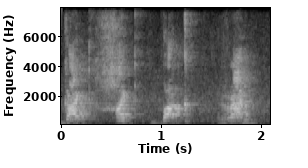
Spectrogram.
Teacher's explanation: The cat vowel is made with the mouth quite wide open and the tongue low and forward almost like you're starting to smile while you say it. The cut vowel is more central, more relaxed, shorter, almost like a lazy unstressed grunt in the middle of the mouth. · The cut vowel is more central, more relaxed, shorter, almost like a lazy, unstressed grunt in the middle of the mouth, and it's actually the single most common vowel sound in all of American English, called the schwa.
